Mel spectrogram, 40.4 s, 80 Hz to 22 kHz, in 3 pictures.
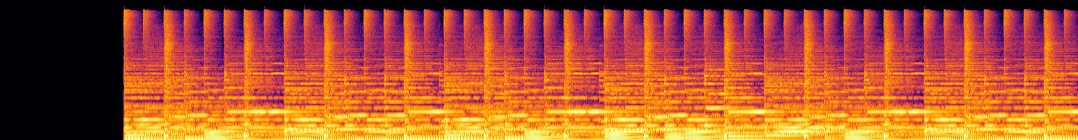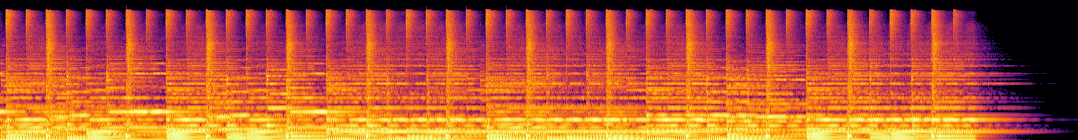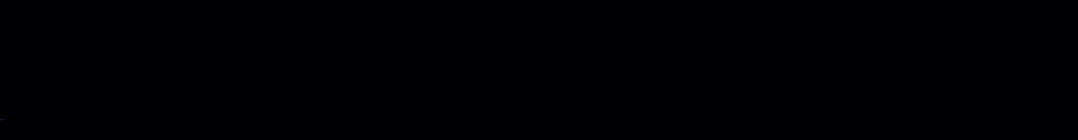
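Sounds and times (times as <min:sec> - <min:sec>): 
E minor synth riff hit at 120: 0:01.6 - 0:25.8.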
